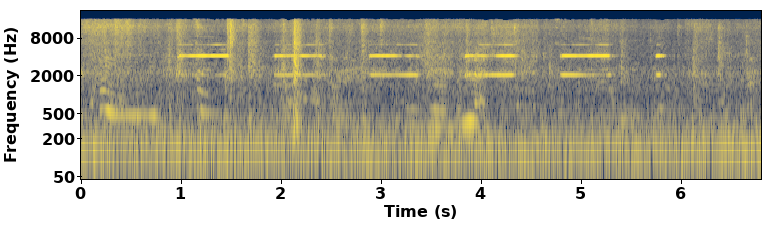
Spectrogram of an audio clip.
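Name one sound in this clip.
A bus door chime beeps repeatedly.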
